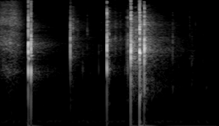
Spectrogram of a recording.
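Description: Three White Claw drink cans being cracked open: a short hiss, then a handful of sharp metallic snaps and pops in quick, uneven succession, with no voices.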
